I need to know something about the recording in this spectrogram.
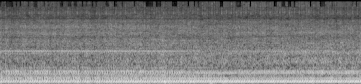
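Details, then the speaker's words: Audi TT Mk1 1.8T Quattro 225 bhp, 6-speed manual, first start at idle after reassembly; fast rhythmic puffing following the firing pulses, an exhaust blow where the exhaust snapped all the way around. "Got a bit of a blow from the exhaust."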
